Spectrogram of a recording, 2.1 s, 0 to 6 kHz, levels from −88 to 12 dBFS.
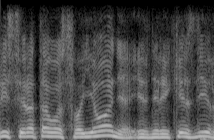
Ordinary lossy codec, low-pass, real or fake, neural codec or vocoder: Opus, 16 kbps; 5.4 kHz; real; none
